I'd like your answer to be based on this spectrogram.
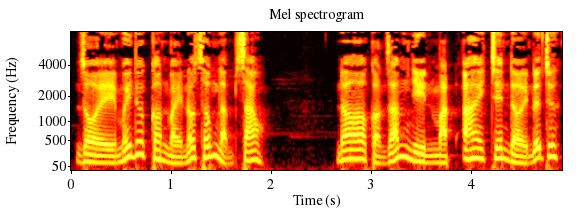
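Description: A man's voice: mid-range voice, very animated, moderate pace, mellow, no room sound, clean studio sound, soft background music. A man voicing a stern, blunt old village man. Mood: threatening. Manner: blunt, scolding, rough address.

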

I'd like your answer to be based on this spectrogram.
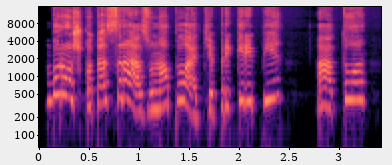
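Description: A woman voicing a small, cheeky female tooth fairy with a squeaky, teasing, excitable voice in an audiobook. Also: unhurried, dry recording, studio quality, heavily acted. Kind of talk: audiobook character voice.

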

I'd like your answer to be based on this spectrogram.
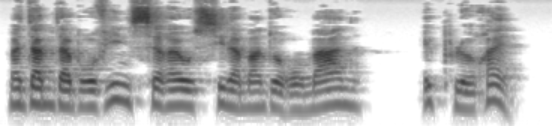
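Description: A woman narrating an audiobook of a classic novel in a measured, expressive reading. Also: low voice. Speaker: audiobook reader.

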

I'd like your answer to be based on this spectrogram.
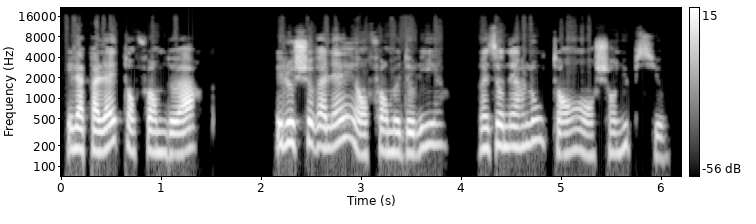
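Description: A woman reading a novel aloud as an audiobook narrator, measured and expressive, on a close mic. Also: fairly low pitch, no room sound, muffled recording. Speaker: audiobook reader.

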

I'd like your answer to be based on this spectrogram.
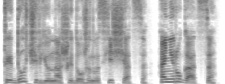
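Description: A woman's voice: fairly low pitch, lively intonation, quick pace. A woman doing a blustering middle-aged father. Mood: exasperated.

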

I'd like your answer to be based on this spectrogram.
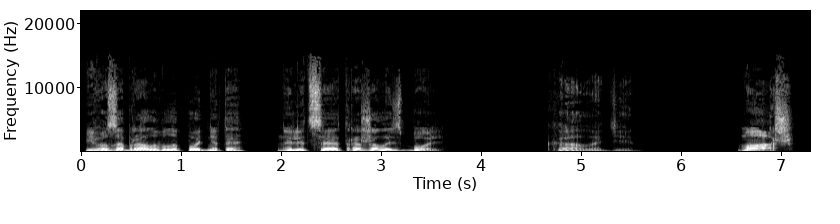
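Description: A man reading a fantasy audiobook in a measured, steady narration. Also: mid-range voice, no echo, studio quality. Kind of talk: scripted narration.

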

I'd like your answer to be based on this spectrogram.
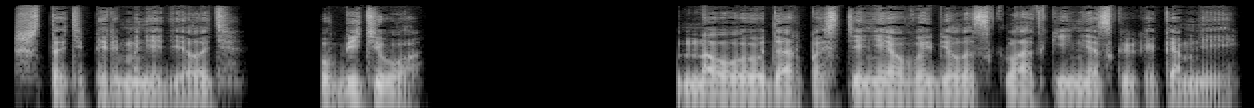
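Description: A man narrating an audiobook in first person with an expressive, animated reading. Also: a bass voice, moderate pace, dry recording, clean studio sound.

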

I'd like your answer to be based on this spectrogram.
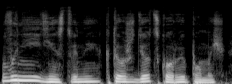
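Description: A man's voice: mid-range voice, lively intonation, normal speed, warm tone, no echo, studio quality, pitched above the performer's own voice, lightly acted. A man voicing an elderly, bossy female paramedic who speaks curtly in a lecturing, teacherly tone. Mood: stern.

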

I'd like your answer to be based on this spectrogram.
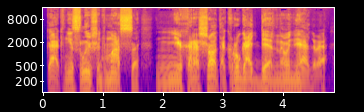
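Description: A man voicing a timid, simple old male servant in an audiobook, calling down slowly and plaintively. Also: mid-range voice, expressive, a bit bright, no room sound, clean studio sound. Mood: grumbling. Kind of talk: audiobook character voice.

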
